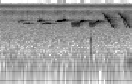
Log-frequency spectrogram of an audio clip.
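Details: Brief whistled phrase from a distant wild brown-plumaged Double-collared Seedeater answering a decoy: several high, thin, slightly wavering notes, then two quick descending slurs.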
